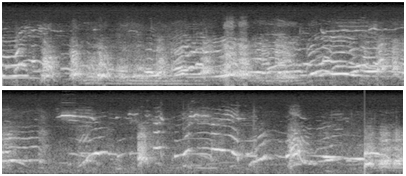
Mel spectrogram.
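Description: A group of Siberian huskies howling and yipping together, many voices wavering and overlapping without a break.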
